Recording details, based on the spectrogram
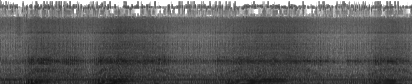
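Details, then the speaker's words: Daihatsu Naked kei car with Hummer body kit and aftermarket intake, two-wheel drive, engine revved repeatedly: revs rise and fall smoothly with a faint intermittent hiss on each rev; owner suspects a loose vacuum line. "Sounds like one of these vacuum lines are loose outside of everything else."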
